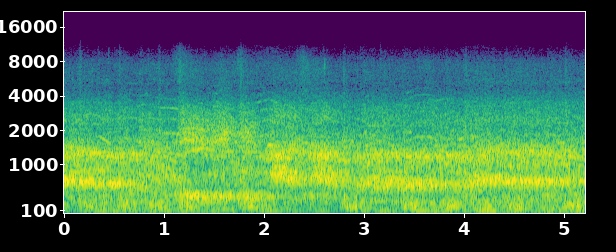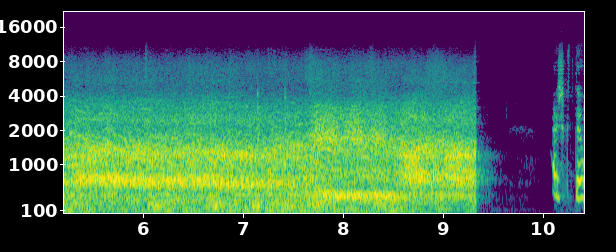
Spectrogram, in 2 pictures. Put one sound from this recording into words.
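A large stadium crowd chants loudly.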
